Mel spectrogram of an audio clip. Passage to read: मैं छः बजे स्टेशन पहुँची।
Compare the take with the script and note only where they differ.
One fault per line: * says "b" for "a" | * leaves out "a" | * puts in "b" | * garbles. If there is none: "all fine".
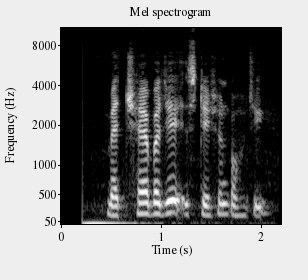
all fine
